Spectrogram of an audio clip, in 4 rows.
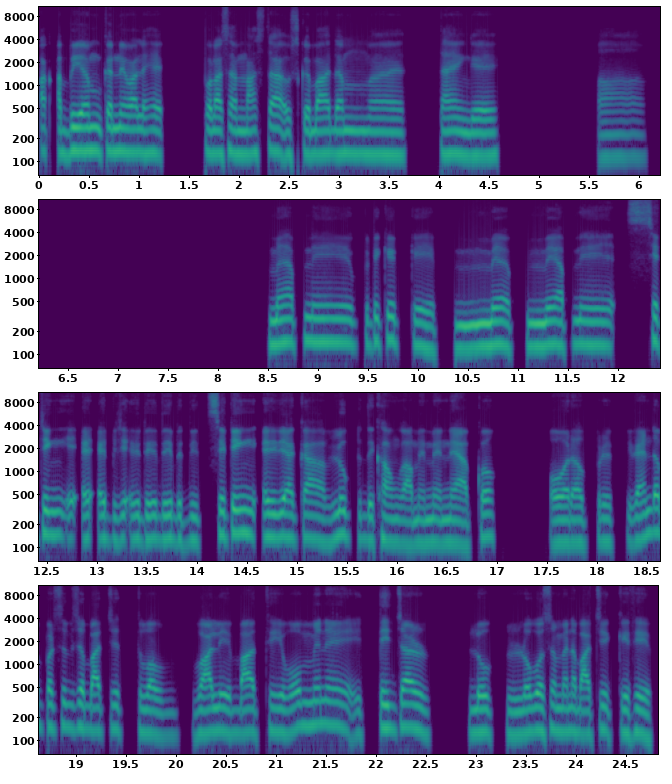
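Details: Real stuttering (stammering) in a male vlogger on day 27 of his stammering-control journey, using pausing and pacing techniques while speaking live on a ferry; a background-noise-removal filter altered his voice.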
